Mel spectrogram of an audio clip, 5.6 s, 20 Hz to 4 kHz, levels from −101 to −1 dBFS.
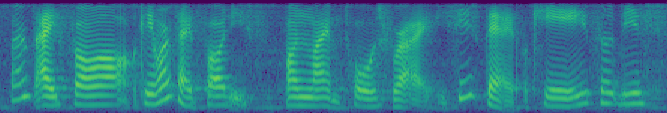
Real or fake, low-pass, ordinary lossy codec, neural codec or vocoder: fake; 3.6 kHz; none; codec, 24 kHz, 0.9 kbps, WavTokenizer, small release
